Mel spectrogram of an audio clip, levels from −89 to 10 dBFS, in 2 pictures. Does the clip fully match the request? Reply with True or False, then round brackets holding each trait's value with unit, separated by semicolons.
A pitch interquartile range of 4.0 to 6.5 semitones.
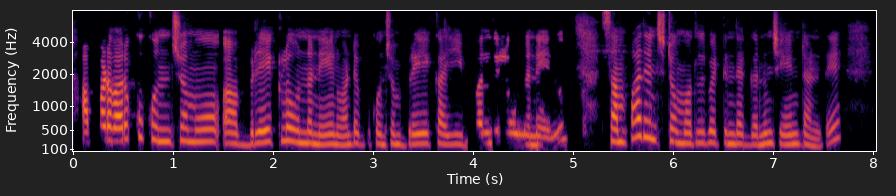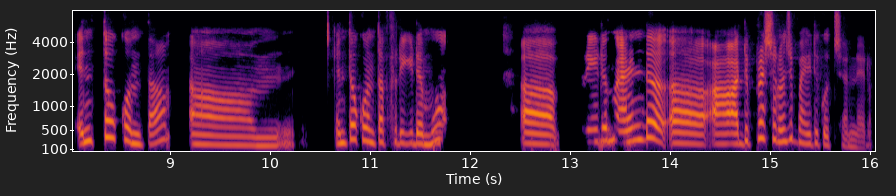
True (4.3 semitones)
